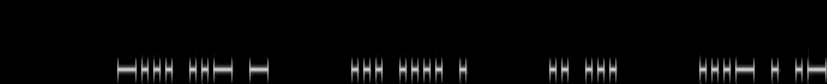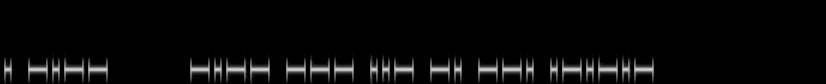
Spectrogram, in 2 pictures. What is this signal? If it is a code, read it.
Morse code, heard as a keyed tone, about 20 wpm, 700 Hz. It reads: BUT SHE IS VERY YOUNG.
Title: 2x Word-Spacing - Sentences from Top 400 Words - 20wpm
